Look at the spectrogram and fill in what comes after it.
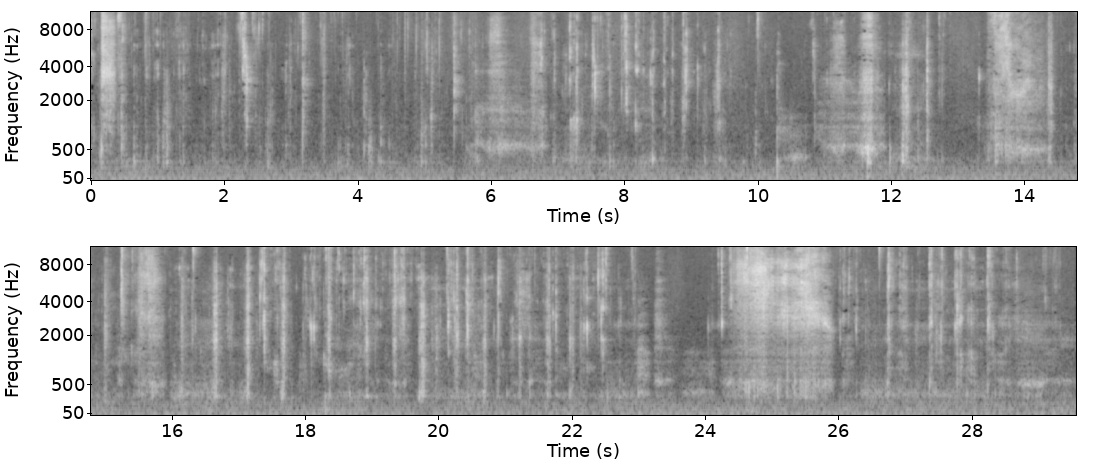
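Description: Close-up chewing and crunching of spicy braised monkfish with bean sprouts, with many small wet mouth clicks. Two longer, louder airy sounds come about halfway through and near the end.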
